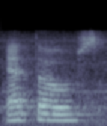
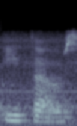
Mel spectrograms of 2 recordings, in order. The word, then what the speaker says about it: ethos: And the third type of appeal is ethos or ethos. It can be pronounced either way.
